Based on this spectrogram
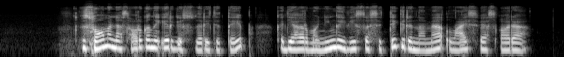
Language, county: Lithuanian, Vilnius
